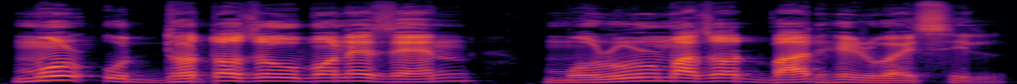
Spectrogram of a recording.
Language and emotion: Assamese, neutral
